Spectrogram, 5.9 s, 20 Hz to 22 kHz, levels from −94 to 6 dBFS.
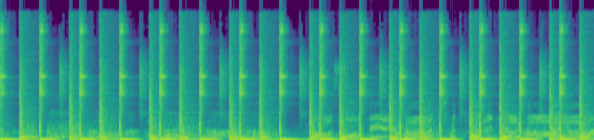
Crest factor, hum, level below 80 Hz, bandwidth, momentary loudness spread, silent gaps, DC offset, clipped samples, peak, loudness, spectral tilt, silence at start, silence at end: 8 dB; none; -14 dBFS; over 20 kHz; 1 LU; none; 0.4%; 1%; 0 dBFS; -8 LUFS; -4 dB/octave; 0 s; 0 s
